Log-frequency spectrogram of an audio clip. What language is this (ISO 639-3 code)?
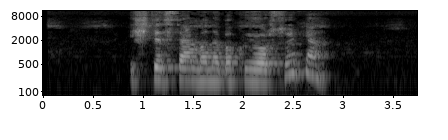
tur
